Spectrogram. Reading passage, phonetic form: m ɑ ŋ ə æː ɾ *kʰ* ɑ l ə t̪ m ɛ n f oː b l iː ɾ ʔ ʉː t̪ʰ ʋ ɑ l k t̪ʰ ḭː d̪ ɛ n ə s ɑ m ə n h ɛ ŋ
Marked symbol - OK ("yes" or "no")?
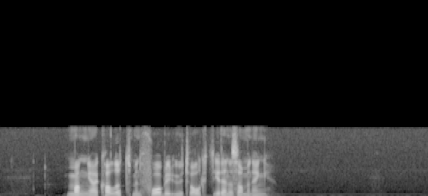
yes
